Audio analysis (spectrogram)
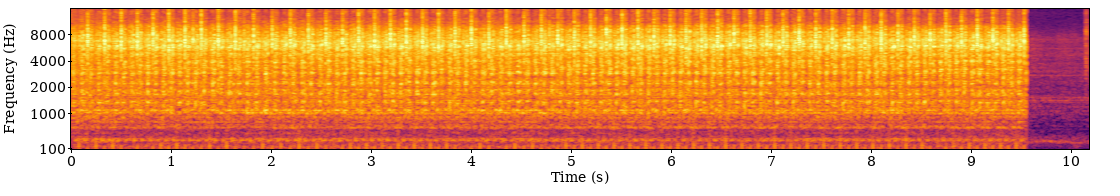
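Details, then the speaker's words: Old 20-ton Clarke log splitter, roughly 3.25–3.5 hp Briggs & Stratton that sat 10–12 years, with the original carburetor quickly refitted and no governor linkage: it pops fast and slightly unevenly at steady speed, then cuts off. It runs but is unregulated. "One of the issues is this lacks the linkage to hook the governor fin back on there. But anyways, it starts."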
